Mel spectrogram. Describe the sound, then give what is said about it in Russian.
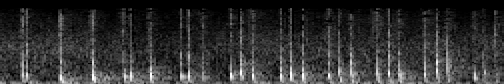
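A saddled horse's hooves clip-clop in a quick, steady rhythm: many sharp, hollow knocks follow one another closely with no voices over them. “Лошадь давно оседлана.”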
